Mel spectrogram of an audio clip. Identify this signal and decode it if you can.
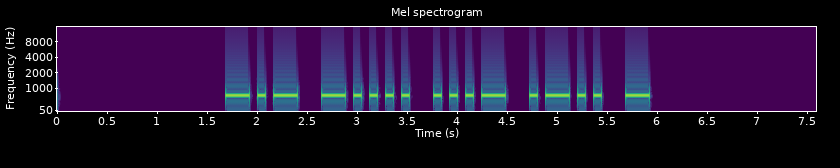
Morse code, heard as a keyed tone, about 15 wpm, 700 Hz. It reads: K6VLT
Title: USA Call Signs - 5 Characters - Repeated 3x - 15wpm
